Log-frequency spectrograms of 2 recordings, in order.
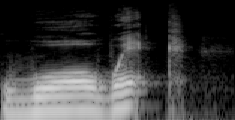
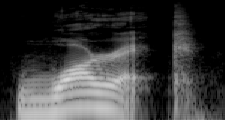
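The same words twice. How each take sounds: First: The middle W sound is pronounced. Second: The middle W sound is silent. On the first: The speaker calls it wrong. "We don't say Warwick" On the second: The speaker calls it right. "silent W's... It should be Warwick"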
